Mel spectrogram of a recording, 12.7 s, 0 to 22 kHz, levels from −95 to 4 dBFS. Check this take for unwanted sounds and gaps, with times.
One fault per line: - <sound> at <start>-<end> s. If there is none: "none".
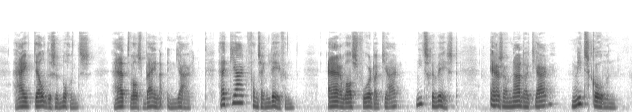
none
